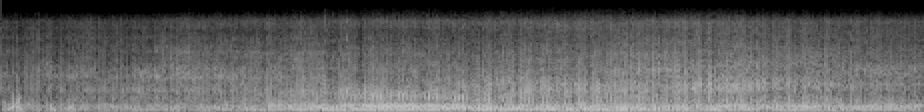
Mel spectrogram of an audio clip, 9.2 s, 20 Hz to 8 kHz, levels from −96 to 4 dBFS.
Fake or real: fake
